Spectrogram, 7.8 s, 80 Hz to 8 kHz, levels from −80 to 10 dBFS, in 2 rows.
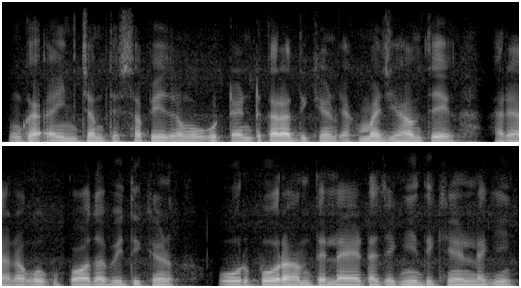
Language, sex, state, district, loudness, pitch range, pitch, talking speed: Hindi, male, Uttarakhand, Tehri Garhwal, -20 LUFS, 90-95 Hz, 95 Hz, 195 wpm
